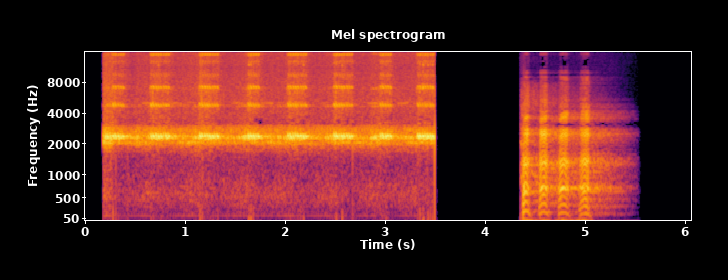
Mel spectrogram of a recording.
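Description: Cricket chirping sound effect: a steady high trill pulsing about twice a second for roughly three seconds, then stopping abruptly. About a second later comes a short laugh of a few quick syllables.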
